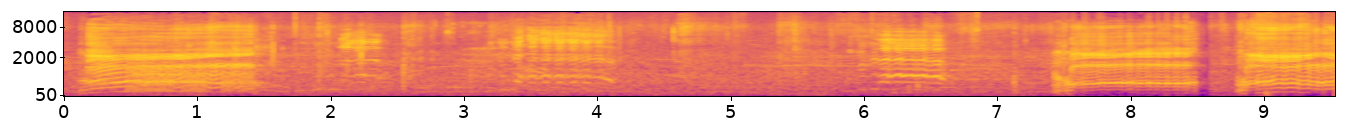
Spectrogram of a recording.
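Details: Sheep giving repeated harsh, quavering bleats, some long and some brief, with noisy rustling between the calls.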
